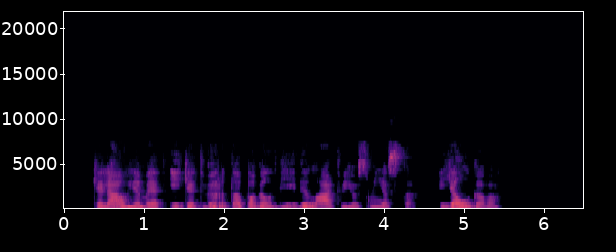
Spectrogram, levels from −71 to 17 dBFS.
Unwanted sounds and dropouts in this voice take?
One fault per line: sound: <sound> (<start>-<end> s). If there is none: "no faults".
no faults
